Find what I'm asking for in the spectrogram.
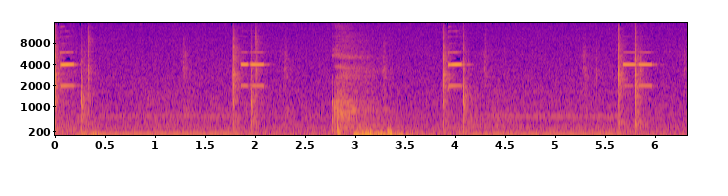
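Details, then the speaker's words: ERGO FS 1677 fan that starts then shuts off: it jerks, runs only on speed 1, and stops when speed is raised while the board beeps every two seconds; faint hum stops; suspected power-supply fault on the control board. "я включаю и он он дернулся и и начал пикать ну хозяин говорил что он маленькой скорости на 1 еще крутится начинаешь добавлять он вот он остановился"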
